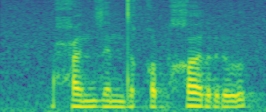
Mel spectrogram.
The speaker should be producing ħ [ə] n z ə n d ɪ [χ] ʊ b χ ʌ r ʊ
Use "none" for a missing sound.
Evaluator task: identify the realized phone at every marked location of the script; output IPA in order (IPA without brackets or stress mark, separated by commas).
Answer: ə, q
